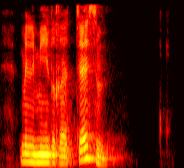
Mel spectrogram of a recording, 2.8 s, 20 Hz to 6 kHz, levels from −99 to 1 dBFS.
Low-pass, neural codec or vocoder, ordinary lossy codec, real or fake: 5.4 kHz; codec, 16 kHz, 16 kbps, FunCodec, trained on Chinese and English, 50 frames a second; MP3, 48 kbps; fake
